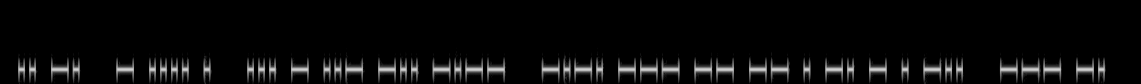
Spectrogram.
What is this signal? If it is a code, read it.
Morse code, heard as a keyed tone, about 22 wpm, 700 Hz. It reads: IN THE STUDY COMMENTED ON
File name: Sentences with 7-Word Phrases - 22wpm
